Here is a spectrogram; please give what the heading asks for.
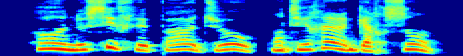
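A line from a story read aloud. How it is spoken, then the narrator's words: Exclamation. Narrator (French): s'écria Amy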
